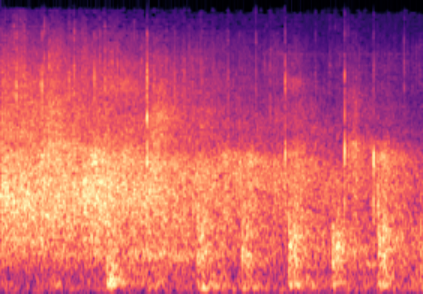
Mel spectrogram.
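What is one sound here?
Footsteps tap on a wooden stage.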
